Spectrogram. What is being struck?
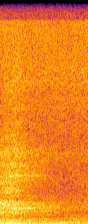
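Nothing is struck.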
